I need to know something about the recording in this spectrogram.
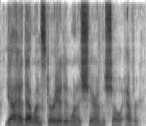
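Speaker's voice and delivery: deep fast put-on voice; low put-on voice. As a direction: drop into a low, quick comic voice. Co-host answers in odd voice.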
